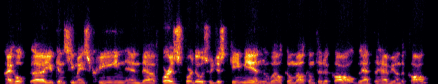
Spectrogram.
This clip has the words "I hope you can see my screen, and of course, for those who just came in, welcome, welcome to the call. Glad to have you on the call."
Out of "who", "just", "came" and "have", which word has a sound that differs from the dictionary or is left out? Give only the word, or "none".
none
